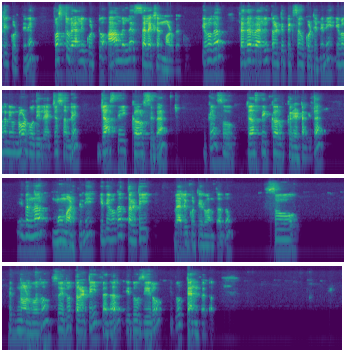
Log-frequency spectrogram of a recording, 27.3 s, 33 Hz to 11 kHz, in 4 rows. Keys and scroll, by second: 10.3 ctrl+2, 13.0 Escape.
